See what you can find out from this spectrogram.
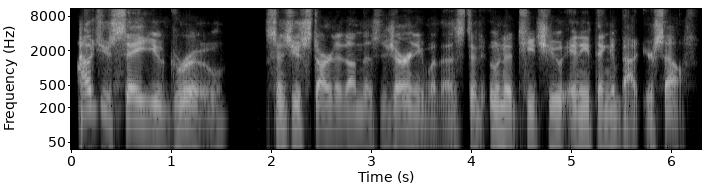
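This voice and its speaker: A man's voice: on the low side, big pitch swings, normal speed, dry recording. A man hosting a casual podcast interview, chatting conversationally with his guest. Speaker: podcast host and producer.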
